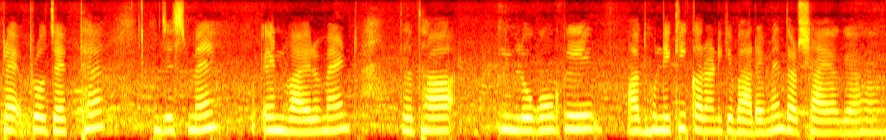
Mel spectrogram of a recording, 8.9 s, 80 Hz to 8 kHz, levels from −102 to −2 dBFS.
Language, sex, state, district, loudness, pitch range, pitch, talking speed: Hindi, female, Chhattisgarh, Raipur, -14 LUFS, 220-250 Hz, 230 Hz, 110 wpm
